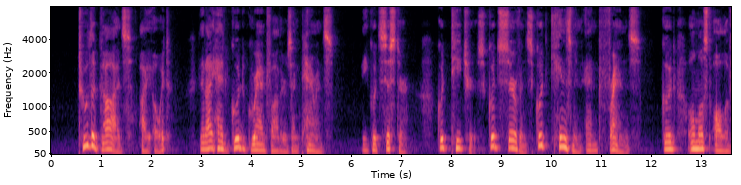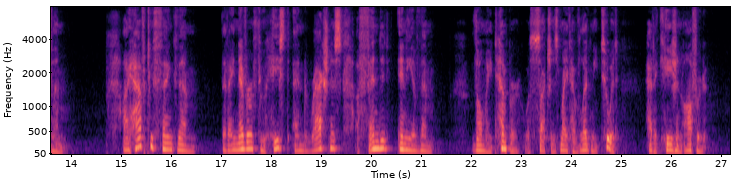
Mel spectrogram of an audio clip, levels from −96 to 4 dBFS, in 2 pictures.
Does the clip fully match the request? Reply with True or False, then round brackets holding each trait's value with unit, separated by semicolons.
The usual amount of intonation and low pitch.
False (6.5 semitones; 120 Hz)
